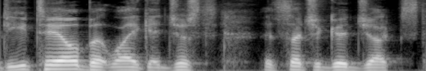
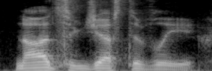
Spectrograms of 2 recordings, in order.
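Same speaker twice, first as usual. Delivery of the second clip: ordinary talk, nothing marked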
